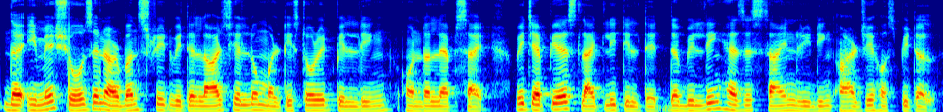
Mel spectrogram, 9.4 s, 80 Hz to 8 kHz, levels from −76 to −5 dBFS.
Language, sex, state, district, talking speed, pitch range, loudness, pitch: English, male, Assam, Sonitpur, 185 wpm, 120-140 Hz, -20 LUFS, 130 Hz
